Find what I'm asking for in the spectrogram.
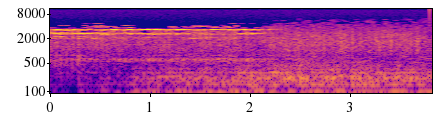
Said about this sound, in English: submerged the submarine and is about to fire a torpedo at a passing ship just to test the submarine's firing mechanism. In the control compartment, he holds Captain Denning at gunpoint while the torpedo firing alarm bell rings through the steel hull.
